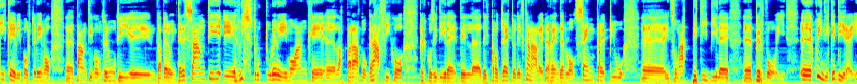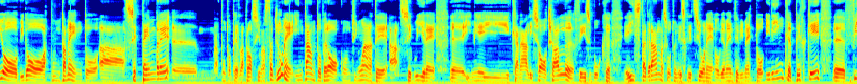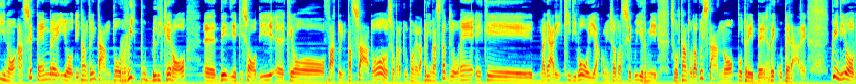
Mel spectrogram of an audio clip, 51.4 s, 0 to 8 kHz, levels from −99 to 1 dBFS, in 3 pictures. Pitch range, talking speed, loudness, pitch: 125-160 Hz, 130 wpm, -17 LUFS, 135 Hz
